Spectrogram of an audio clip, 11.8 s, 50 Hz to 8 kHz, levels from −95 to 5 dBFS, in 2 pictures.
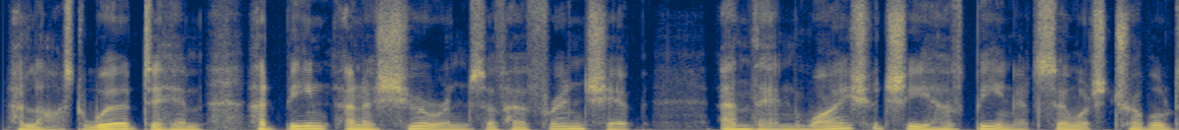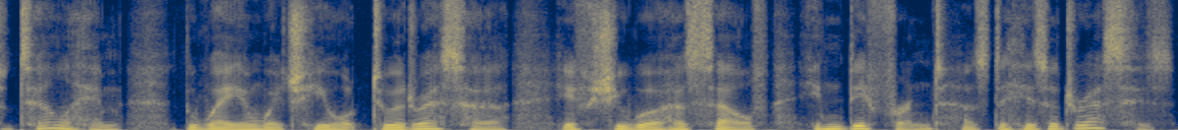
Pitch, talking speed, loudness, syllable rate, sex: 120 Hz, 225 wpm, -19 LUFS, 5.6 syllables/s, male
